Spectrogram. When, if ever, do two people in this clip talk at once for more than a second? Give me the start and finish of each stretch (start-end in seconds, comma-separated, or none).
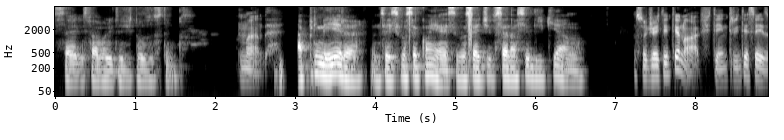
none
